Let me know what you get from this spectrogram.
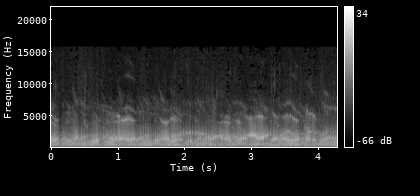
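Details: Frog chorus in the water: a thick, steady blend of croaking calls with faint short whistled notes breaking through here and there, no pauses throughout.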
